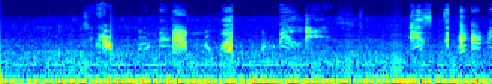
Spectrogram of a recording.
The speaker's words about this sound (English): The car drives on, taking an on-ramp onto a freeway. As it does, a radio DJ's voice can be heard on a passing truck's radio.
